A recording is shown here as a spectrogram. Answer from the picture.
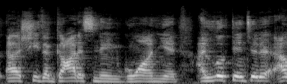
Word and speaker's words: Guanyin: she's a goddess named guanyin I looked into it I was like looking at I was like is that how you pronounce it that is like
